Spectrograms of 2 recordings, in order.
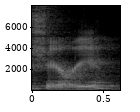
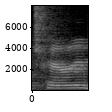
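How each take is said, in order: First: The name begins with an sh sound. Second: The name begins with a ch sound. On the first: "and then I changed it to saying Sherry" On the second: "I used to pronounce her name like Cherry"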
